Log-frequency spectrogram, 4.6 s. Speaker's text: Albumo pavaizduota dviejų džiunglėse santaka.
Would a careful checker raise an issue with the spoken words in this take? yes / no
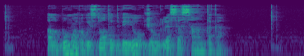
no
